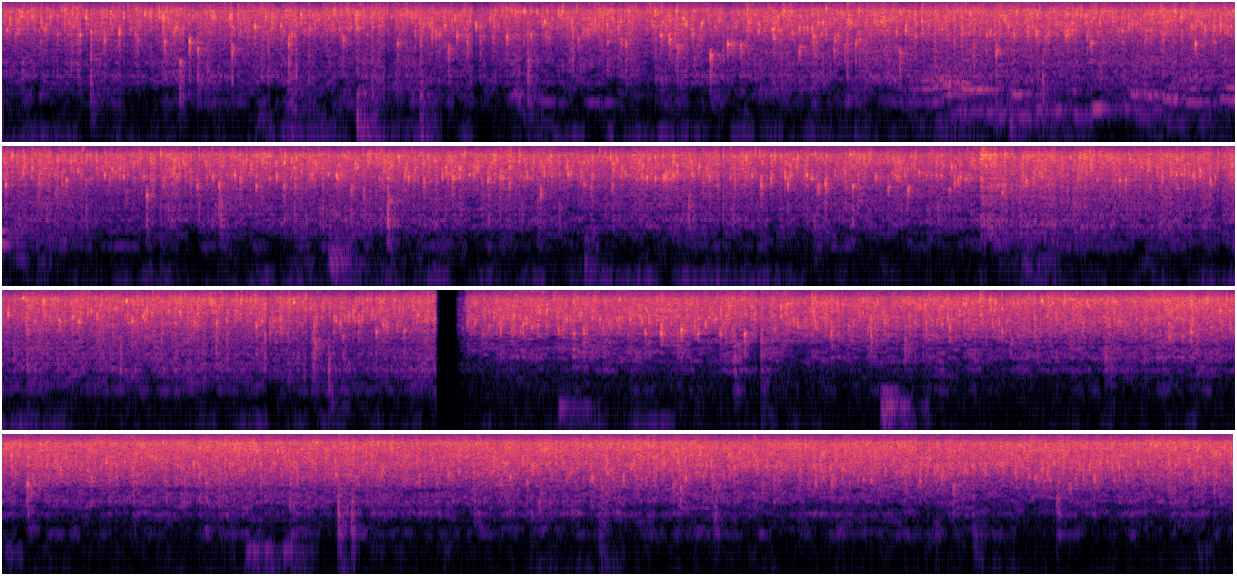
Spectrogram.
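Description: Masala-stuffed okra shallow-frying in hot oil in a pan: a steady crackling sizzle that breaks off for an instant about halfway through.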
